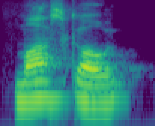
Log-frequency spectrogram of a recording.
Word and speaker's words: Moscow: Well, you know, Melanie, the line that he said, Moscow rhymes with Costco,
